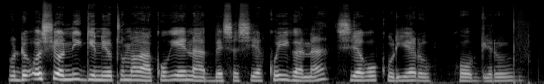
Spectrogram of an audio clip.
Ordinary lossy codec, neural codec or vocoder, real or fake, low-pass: none; codec, 44.1 kHz, 3.4 kbps, Pupu-Codec; fake; none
